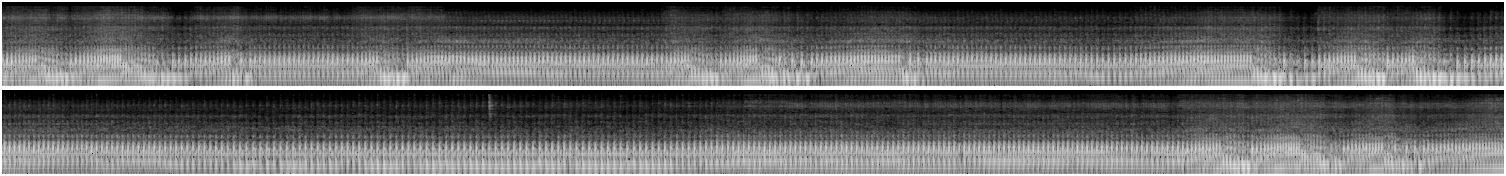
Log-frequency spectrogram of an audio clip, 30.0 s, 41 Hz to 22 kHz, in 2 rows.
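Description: Xmoto 250 pit bike's four-stroke single-cylinder engine running, the throttle blipped again and again so the revs rise and fall, with a steady stretch in the middle and more blips near the end.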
